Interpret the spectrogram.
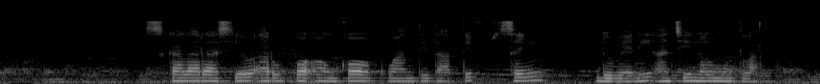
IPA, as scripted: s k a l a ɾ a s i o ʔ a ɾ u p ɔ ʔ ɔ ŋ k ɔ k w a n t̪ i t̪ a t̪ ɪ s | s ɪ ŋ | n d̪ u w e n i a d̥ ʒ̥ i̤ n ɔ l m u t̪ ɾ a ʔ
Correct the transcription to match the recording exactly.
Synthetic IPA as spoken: s k a l a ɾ a s i o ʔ a ɾ u p ɔ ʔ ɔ ŋ k ɔ k w a n t̪ i t̪ a t̪ ɪ f | s ɪ ŋ | n d̪ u w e n i a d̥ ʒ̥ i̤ n ɔ l m u t̪ l a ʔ

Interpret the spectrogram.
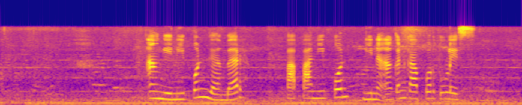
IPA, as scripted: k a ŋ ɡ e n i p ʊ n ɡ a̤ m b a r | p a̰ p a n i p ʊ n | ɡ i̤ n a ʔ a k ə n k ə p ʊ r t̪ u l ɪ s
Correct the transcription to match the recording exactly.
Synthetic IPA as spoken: ʔ a ŋ ɡ e n i p ʊ n ɡ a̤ m b a r | p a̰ p a n i p ʊ n | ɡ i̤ n a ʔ a k ə n k a p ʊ r t̪ u l ɪ s

